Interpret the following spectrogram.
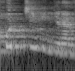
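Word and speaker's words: Hồ Chí Minh: 자, 이때 베트남을 이끌었던 유명한 지도자가 있다면 호찌민이라는 사람입니다. 한자 발음으로는 호정명이라고 부르는데요.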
